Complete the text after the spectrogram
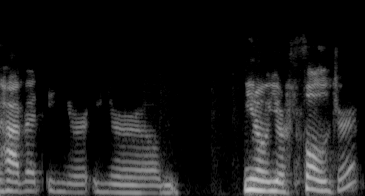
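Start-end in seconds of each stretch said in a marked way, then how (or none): none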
